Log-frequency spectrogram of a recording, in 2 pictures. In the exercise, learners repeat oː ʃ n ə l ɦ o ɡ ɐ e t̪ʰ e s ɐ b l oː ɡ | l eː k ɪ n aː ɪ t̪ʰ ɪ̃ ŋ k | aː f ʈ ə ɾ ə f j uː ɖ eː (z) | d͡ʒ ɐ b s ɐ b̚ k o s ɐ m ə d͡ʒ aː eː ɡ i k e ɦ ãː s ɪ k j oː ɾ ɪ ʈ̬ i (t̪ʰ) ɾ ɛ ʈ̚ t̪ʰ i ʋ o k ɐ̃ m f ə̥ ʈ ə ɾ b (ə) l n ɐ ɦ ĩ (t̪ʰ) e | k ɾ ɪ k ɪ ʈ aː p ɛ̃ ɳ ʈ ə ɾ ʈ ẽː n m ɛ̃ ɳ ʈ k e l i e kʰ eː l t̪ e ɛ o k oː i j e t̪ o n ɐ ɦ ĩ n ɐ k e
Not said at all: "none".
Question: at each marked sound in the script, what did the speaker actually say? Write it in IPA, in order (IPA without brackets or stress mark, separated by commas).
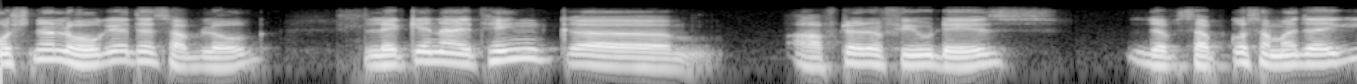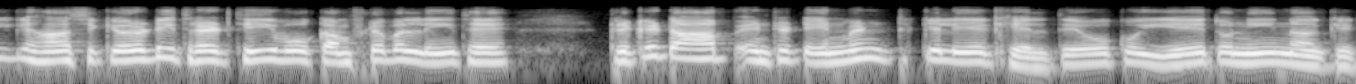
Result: z, t̪ʰ, ə, t̪ʰ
